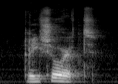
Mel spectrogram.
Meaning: a resort (place with recreational environment for holidays)
- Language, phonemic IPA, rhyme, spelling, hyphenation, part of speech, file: Dutch, /riˈzɔrt/, -ɔrt, resort, re‧sort, noun, Nl-resort.ogg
